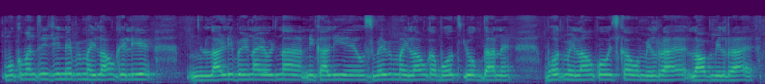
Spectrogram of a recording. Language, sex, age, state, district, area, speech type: Hindi, female, 60+, Madhya Pradesh, Ujjain, urban, spontaneous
